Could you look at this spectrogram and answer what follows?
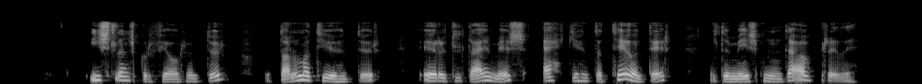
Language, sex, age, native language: Icelandic, female, 50-59, Icelandic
